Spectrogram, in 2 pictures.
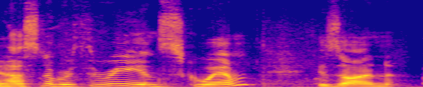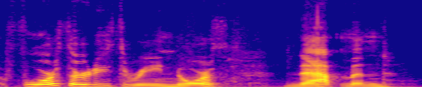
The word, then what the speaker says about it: Sequim: House number three in Squim is on 433 North Napman Avenue. Can I don't think they pronounced the C.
